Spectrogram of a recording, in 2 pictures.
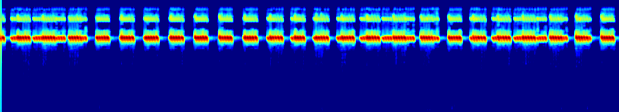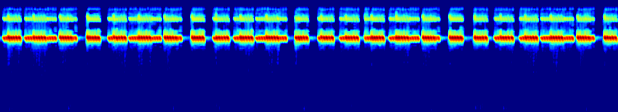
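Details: Steady chirping from two crickets, a shrill, ringing tone broken into short bursts roughly four per second, continuing without pause over twelve seconds against complete silence otherwise.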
